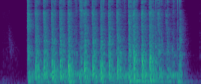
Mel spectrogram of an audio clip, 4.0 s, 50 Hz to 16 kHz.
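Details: 1974 Williams Triple Action pinball, replay reset while troubleshooting erratic ball count bug: crisp run of about a dozen even relay clicks, roughly three per second, stopping cleanly.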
